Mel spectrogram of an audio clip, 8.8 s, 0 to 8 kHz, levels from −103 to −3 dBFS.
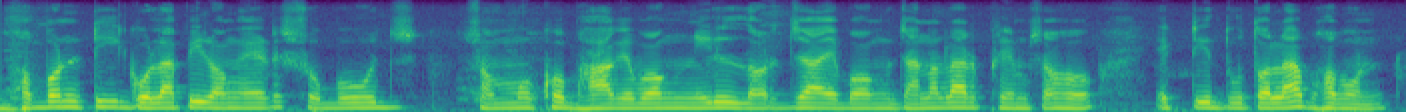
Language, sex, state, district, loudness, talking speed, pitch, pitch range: Bengali, male, West Bengal, Alipurduar, -20 LUFS, 95 wpm, 130 Hz, 125-140 Hz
